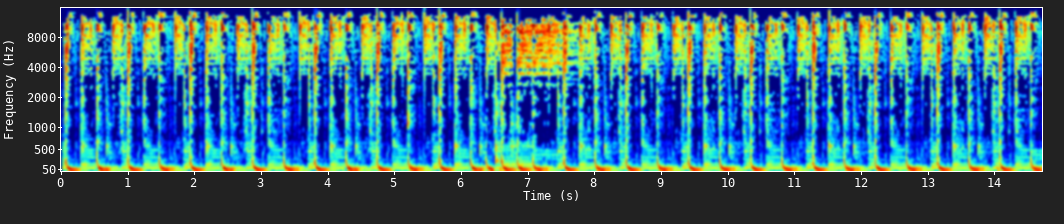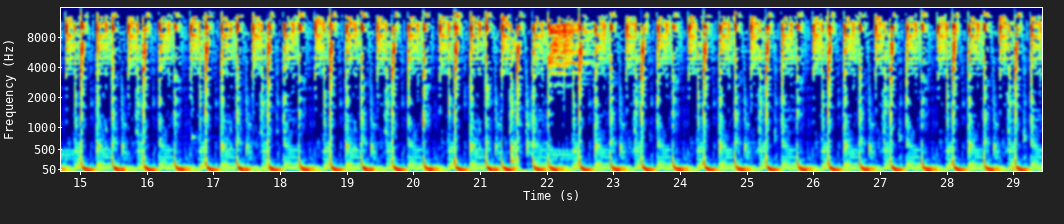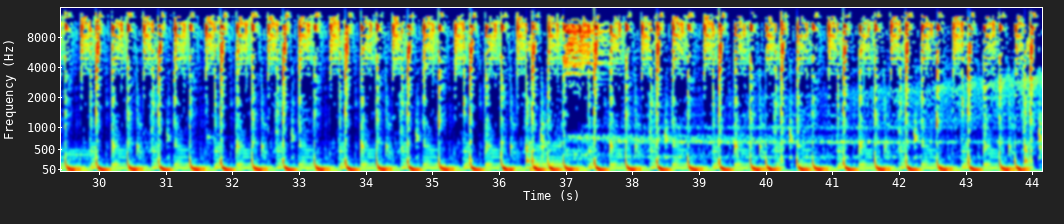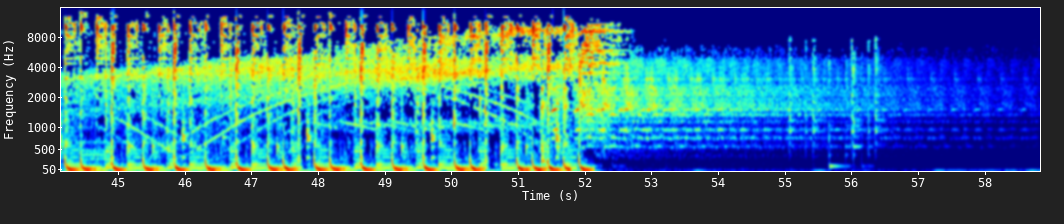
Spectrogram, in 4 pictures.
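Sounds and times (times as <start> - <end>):
dub music: 0.0 - 58.8.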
